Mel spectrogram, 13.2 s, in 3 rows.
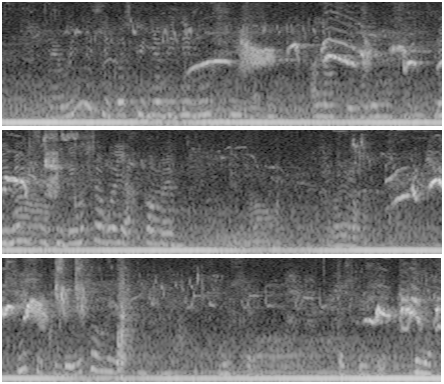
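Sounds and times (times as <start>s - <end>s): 
common blackbird singing perched atop a tree in a village: 0.0s - 13.1s.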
